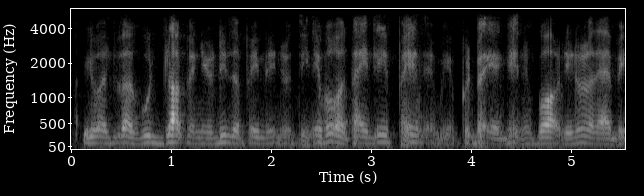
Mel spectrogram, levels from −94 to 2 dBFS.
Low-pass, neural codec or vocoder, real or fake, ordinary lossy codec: 5.4 kHz; codec, 24 kHz, 0.9 kbps, WavTokenizer, small release; fake; Opus, 16 kbps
